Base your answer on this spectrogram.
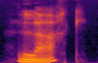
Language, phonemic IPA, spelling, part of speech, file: French, /aʁk/, arc, noun, Fr-arc.ogg
- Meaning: 1. bow (weapon) 2. arc (curve) 3. arc, circular arc, circle segment 4. arch 5. story arc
